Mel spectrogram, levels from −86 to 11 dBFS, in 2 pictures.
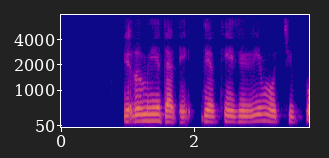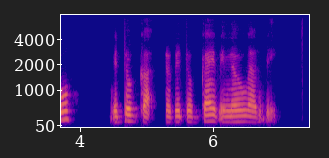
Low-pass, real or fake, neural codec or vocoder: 7.2 kHz; fake; codec, 16 kHz, 1.1 kbps, Voila-Tokenizer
